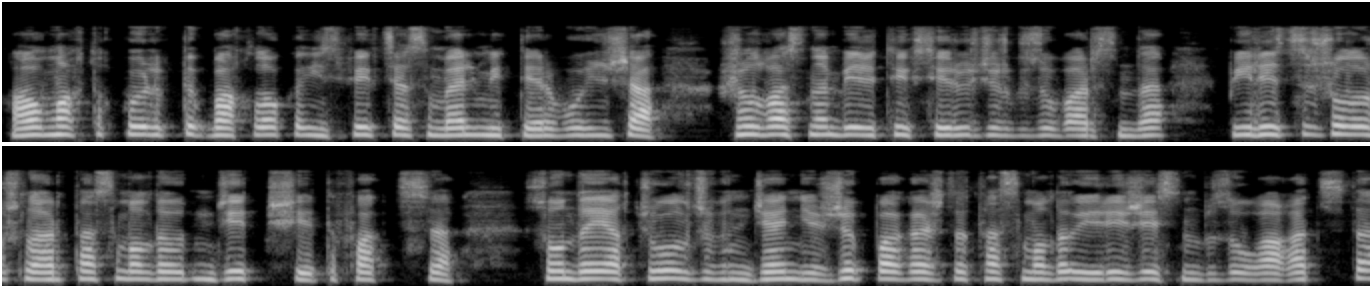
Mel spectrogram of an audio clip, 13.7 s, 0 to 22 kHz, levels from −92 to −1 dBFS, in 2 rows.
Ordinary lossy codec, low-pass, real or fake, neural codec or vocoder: none; none; fake; vocoder, 22.05 kHz, 80 mel bands, HiFi-GAN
